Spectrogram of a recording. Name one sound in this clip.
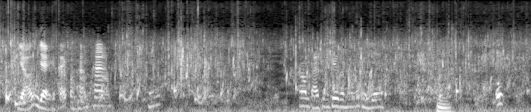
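Water splashes as a fishing net lands on it.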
